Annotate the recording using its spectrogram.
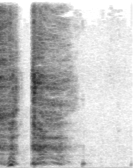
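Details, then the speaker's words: Adult with a summer cold, nasal and congested, gives a bad cough with rattly, wheezy breathing. "And, you know, bad cough. And I have that rattly breath. Like if I... It's that sound wheezy like a zombie, cough."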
